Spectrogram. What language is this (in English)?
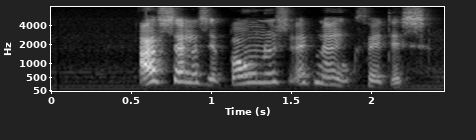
Icelandic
